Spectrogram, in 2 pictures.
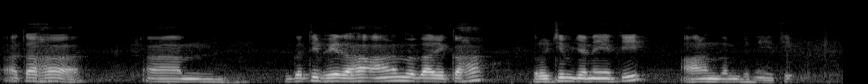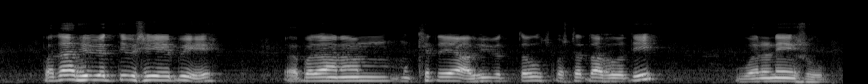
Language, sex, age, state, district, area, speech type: Sanskrit, male, 60+, Karnataka, Uttara Kannada, rural, spontaneous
